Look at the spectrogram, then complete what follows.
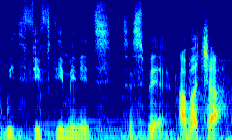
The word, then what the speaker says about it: abacha: Abacha. Pronunciation, did I get it right?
